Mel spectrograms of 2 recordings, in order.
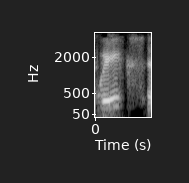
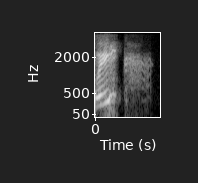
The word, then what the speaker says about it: Weeks: Um, John Weeks and Regis Holmes. – John, what's your say your last name again? I can't understand you when you mumble. – what? Oh my, John Weeks.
